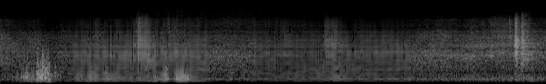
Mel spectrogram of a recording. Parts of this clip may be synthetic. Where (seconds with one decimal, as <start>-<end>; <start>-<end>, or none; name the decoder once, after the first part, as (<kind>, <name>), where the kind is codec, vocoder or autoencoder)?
0.7-2.1 (vocoder, BigVGAN v2); 2.5-4.1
